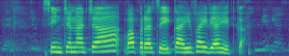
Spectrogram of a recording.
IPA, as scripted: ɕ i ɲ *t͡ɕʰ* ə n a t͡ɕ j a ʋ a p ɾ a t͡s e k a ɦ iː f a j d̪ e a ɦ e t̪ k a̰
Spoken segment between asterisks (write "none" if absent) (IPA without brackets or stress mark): t͡ɕ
